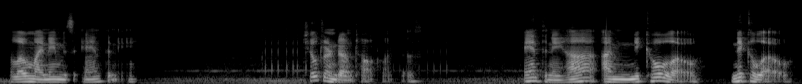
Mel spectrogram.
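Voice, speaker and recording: An earnest young boy in a game's asylum, warning the newcomer in a friendly and matter-of-fact way, as a man reads his lines. His lines are given plainly, close to an everyday voice at a middle pitch. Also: lightly acted.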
